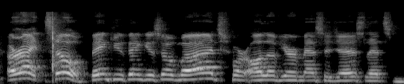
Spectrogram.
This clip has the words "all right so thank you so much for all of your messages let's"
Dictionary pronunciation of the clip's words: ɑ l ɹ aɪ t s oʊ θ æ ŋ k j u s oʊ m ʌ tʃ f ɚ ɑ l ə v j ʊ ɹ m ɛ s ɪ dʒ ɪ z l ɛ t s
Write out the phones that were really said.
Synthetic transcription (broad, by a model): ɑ l ɹ aɪ t s oʊ θ æ ŋ k j u s oʊ m ʌ tʃ f ɚ ɑ l ə v j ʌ ɹ m ɛ s ɪ dʒ ɪ z l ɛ t s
